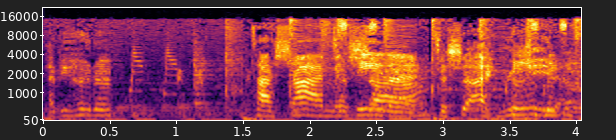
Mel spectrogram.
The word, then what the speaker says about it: Makeda: So my name is Amharic. So it's actually pronounced Makeda.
